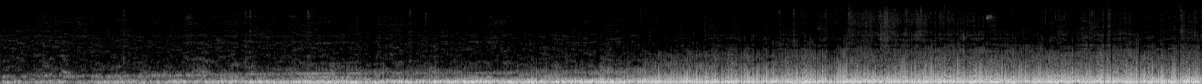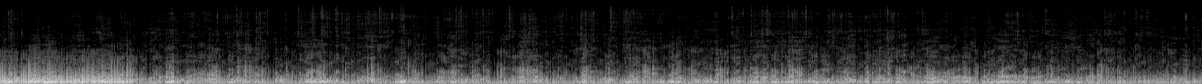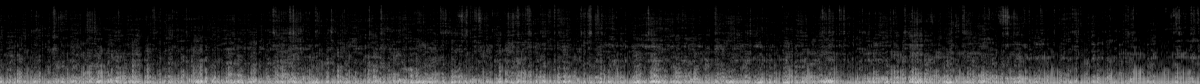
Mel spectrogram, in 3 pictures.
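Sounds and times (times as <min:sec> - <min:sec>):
jet engines rumbling in cabin: 0:00.0 - 0:36.0.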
